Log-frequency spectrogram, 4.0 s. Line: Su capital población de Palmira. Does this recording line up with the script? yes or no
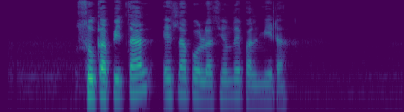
no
